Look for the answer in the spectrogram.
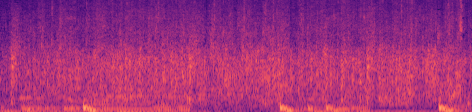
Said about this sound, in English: Y'all give us some rounds of applause for people today. Seriously, that's dope.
